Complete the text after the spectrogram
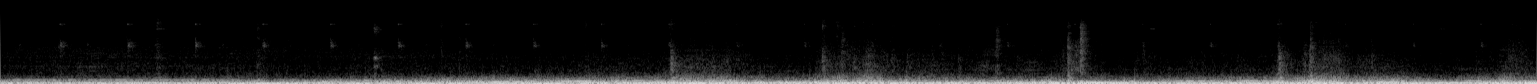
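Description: Tram wheels click and squeal over rail joints and switches.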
